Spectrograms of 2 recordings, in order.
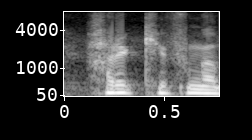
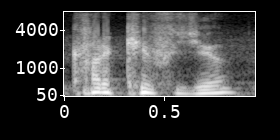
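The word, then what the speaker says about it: Харків: 우리는 이제 하르키가 뭐 이렇게 말하는데 아마 우크라이나 발음 하르키 뭐 이렇게 되나 봐요. 근데 영식 발음은 카르키프죠.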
